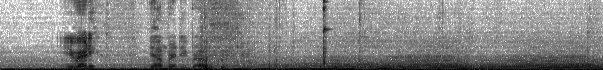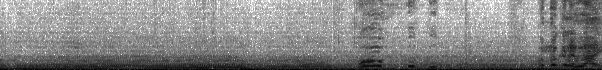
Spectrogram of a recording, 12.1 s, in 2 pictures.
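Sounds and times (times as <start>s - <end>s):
car engine at full throttle: 0.0s - 12.0s.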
